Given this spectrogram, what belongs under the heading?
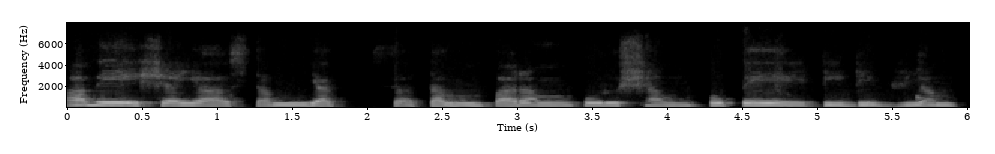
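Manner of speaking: devotional chant of the shloka; Sanskrit verse recitation. Acted. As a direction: intone the verse line by line.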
